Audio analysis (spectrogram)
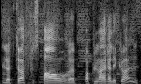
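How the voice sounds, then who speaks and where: A man's voice: on the high side, lively intonation, unhurried. A man with a Quebec French accent hosting a casual group chat, explaining things in colloquial language. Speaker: host.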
